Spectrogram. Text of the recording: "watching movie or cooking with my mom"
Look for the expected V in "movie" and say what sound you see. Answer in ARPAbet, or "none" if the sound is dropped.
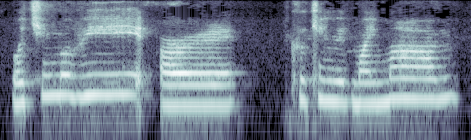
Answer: V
